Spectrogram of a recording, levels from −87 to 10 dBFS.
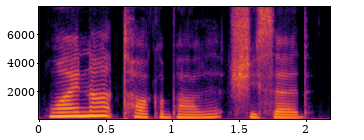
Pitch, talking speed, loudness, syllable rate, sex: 235 Hz, 190 wpm, -15 LUFS, 4.2 syllables/s, female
